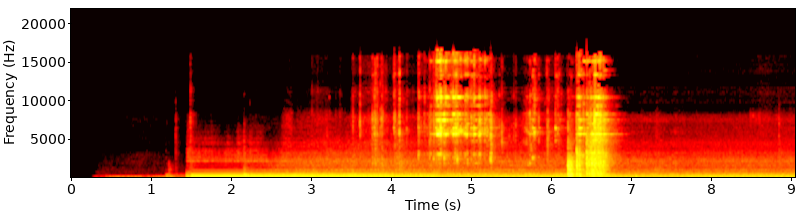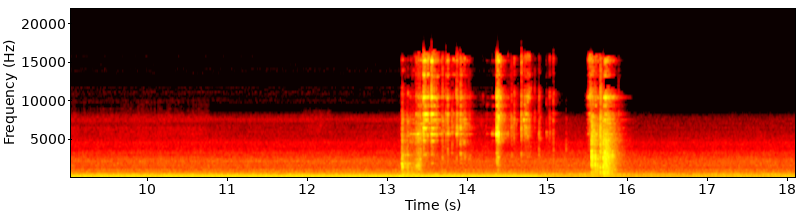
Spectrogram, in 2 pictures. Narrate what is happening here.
I came to the kitchen, started a microwave and placed my keys on the table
